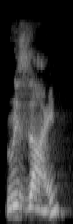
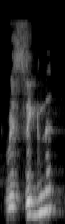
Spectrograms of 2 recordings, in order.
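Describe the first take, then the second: First: The G is silent. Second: The G is pronounced. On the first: The speaker calls it right. "the G is obviously silent all the time" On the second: The speaker calls it wrong. "it's not resign"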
